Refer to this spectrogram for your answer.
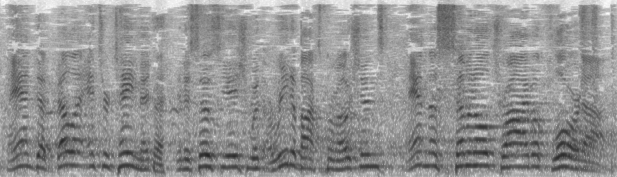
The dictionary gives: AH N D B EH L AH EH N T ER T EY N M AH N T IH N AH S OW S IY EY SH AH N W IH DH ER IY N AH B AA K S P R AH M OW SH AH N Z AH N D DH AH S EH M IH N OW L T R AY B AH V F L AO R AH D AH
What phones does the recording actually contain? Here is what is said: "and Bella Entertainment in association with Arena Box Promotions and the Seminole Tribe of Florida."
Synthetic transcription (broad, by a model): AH N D B EH L AH EH N T ER T EY N M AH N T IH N AH S OW S IY EY SH AH N W IH DH ER IY N AH B AA K S P R AH M OW SH AH N Z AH N DH AH S EH M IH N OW L T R AY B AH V F L AO R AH D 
